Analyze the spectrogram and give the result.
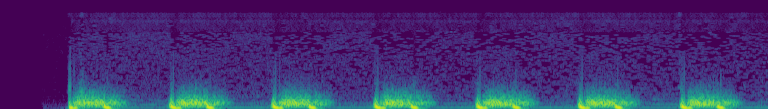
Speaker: The Continuous murmur of pton ductus has a Machinery like quality it must be distinguished from the murmur of combined aortic stenosis and aortic regurgitation the two and fro murmur listen now to the sound of the continuous murmur of pton ductus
